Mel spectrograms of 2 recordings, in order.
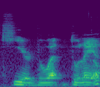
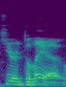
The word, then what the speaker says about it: Keir Dullea: Well, his name is the character's name is Peter, but the actor's name is Keir Dullea. Okay, so I Oh, was right Here, then. that's how you say it. Okay. Keir Dullea, who you may know from a movie we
